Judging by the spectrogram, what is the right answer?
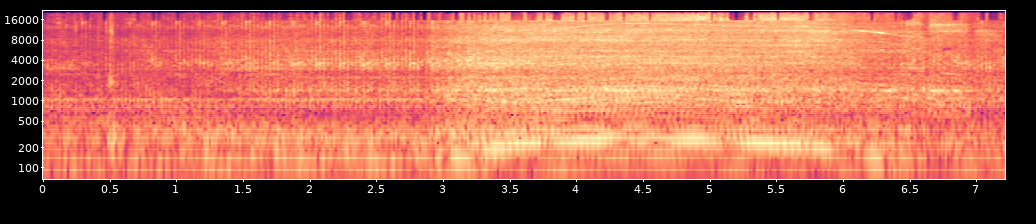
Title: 2.7hdi bruit moteur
